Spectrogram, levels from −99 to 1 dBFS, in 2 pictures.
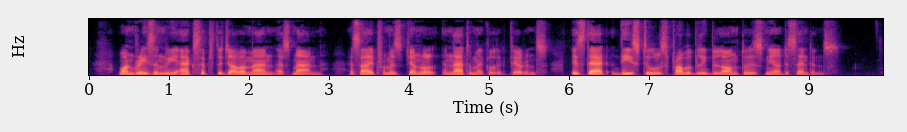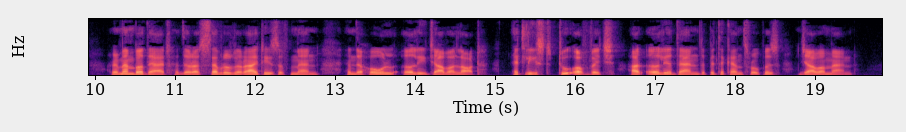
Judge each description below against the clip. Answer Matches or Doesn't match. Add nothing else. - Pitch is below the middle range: Matches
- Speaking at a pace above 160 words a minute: Doesn't match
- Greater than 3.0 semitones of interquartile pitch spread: Doesn't match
